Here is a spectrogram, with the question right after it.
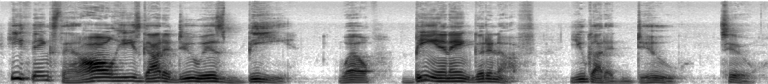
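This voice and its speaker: A man's voice: mid-range voice, big pitch swings, slow. Man voicing a scornful, nagging farm mother.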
